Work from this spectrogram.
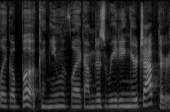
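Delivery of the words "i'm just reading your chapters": put-on offhand, casual tone. Retelling how he mentioned reading it: imitating an offhand, in-passing tone. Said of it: "He really was acting like this was".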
